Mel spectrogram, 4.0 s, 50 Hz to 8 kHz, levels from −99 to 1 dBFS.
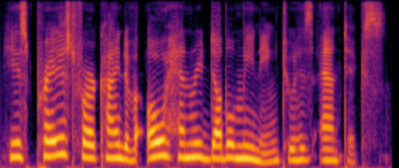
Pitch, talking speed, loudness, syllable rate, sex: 220 Hz, 210 wpm, -15 LUFS, 5.1 syllables/s, female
